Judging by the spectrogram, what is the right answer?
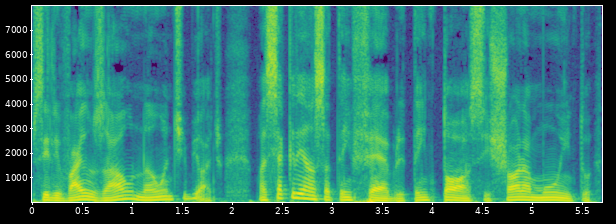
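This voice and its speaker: Low, mellow Brazilian man with lively intonation. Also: normal speed, gravelly, dry recording, studio quality. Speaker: doctor, expert guest. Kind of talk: explanatory radio interview.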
